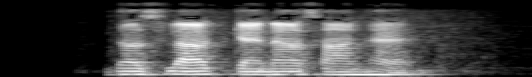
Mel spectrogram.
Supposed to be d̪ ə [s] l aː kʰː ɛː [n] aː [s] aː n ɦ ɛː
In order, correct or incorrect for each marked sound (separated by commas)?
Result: correct, correct, correct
